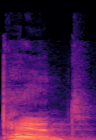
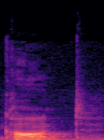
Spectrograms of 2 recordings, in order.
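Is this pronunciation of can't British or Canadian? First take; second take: Canadian; British. First: It is said in a Canadian accent. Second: It is said in a British accent. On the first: The speaker learned English in Canada. "I say things like can't" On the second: A British person might say it this way. "where a British person might say can't"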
